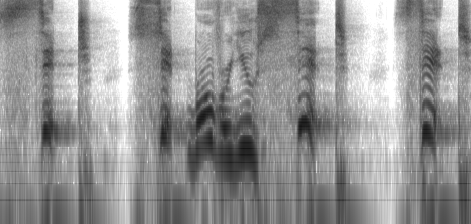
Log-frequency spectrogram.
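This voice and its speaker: The voice is a put-on character voice. Its pitch is extremely high. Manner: harsh, staccato, clipped.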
